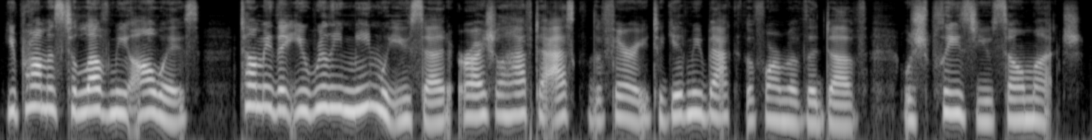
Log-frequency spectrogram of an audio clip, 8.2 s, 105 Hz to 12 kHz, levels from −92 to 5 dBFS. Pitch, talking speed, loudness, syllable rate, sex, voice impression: 240 Hz, 270 wpm, -21 LUFS, 5.8 syllables/s, female, feminine, slightly young, slightly bright, cute, slightly refreshing, friendly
